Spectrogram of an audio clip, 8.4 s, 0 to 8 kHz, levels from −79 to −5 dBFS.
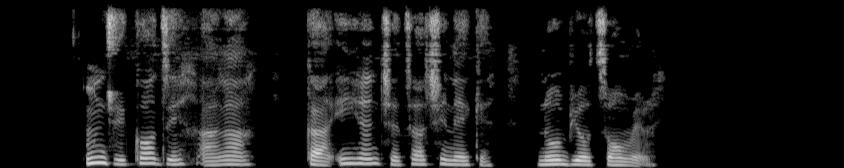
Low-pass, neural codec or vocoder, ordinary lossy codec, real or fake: none; none; none; real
